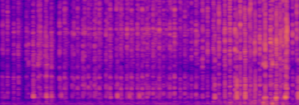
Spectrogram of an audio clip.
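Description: Fingertips and short nails rapidly twist, pull and rattle the shiny silver metallic-look cap on a small, hollow, cylindrical lipstick tube with a dark red plastic body, held in both hands. The result is a fast, uneven stream of bright, dry clicks and rattles with almost no low end, growing louder and sharper toward the end.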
